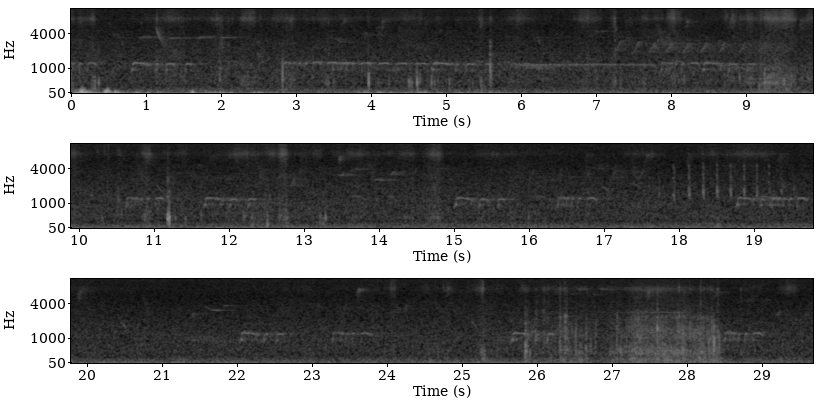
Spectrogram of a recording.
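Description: Rural outdoor ambience with a bird repeating a short whistled note over and over. Brief rustling noises come about a third of the way in and again near the end.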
